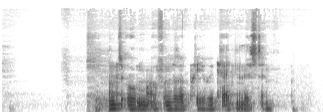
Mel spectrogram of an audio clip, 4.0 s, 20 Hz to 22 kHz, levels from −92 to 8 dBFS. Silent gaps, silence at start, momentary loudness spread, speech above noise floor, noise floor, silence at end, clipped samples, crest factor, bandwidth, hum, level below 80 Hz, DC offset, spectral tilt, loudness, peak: none; 1.1 s; 10 LU; 53 dB; -77 dBFS; 0.65 s; under 0.1%; 20 dB; 17 kHz; none; -52 dBFS; under 0.1%; -6 dB/octave; -24 LUFS; -6 dBFS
